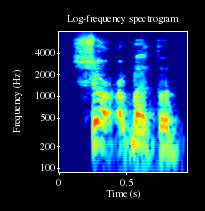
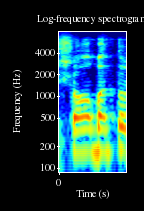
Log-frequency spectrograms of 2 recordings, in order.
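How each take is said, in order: First: A throaty 'ain catch follows 'shu'. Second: A plain 'sho' with no throaty catch. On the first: The speaker calls it right. "वो आयन है" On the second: The speaker calls it wrong. "शोबतुन नहीं है"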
